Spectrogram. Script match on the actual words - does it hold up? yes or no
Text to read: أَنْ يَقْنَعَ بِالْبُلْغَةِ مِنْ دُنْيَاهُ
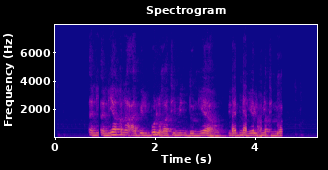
no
